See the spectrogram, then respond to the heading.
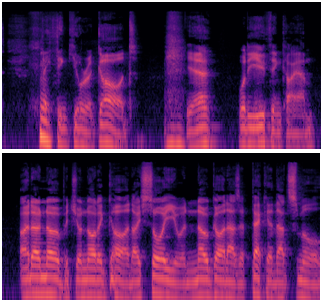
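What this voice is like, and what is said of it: Tormund impression, accented delivery. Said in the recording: “there's just that great delivery of that line. It's just a complete masterpiece in that accent.”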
